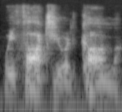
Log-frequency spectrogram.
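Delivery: a hint of a low growl, as a wolfen lookout. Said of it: "growls out".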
